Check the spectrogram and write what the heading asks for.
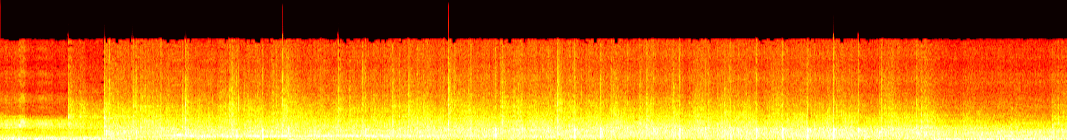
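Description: Crowd applauding with many hand claps, starting about a second in.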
